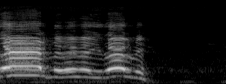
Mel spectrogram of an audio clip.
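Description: A man's voice crying out in high-pitched, drawn-out wails, acting out a scream of fright; it breaks off about a second and a half in.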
